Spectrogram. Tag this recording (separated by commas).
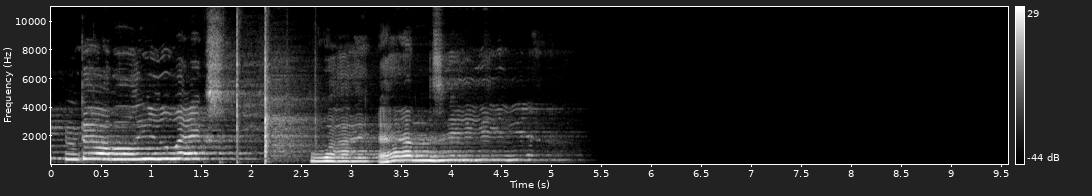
Speech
